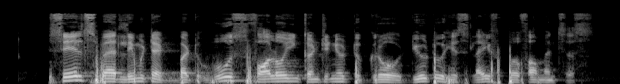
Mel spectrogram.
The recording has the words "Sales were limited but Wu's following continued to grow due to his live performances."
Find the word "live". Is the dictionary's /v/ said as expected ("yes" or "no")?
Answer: no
